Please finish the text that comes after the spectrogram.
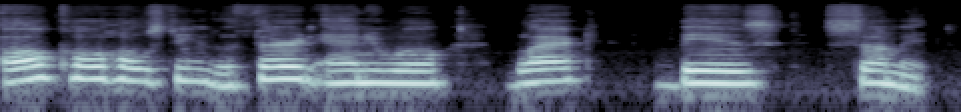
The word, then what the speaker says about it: BLK: co-hosting the 3rd annual Black Biz Summit. It's spelled BLK, then BIZ Summit, Black Business Summit.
